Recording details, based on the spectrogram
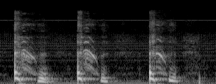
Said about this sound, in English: and we do this pressing effect and we, we cough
